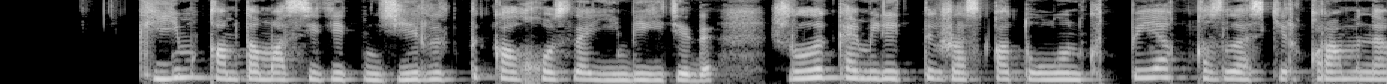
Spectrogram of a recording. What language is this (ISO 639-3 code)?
kaz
